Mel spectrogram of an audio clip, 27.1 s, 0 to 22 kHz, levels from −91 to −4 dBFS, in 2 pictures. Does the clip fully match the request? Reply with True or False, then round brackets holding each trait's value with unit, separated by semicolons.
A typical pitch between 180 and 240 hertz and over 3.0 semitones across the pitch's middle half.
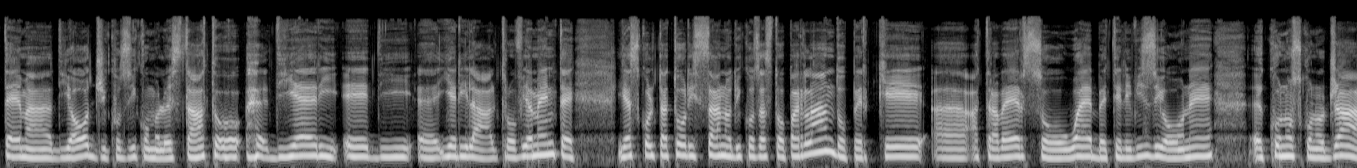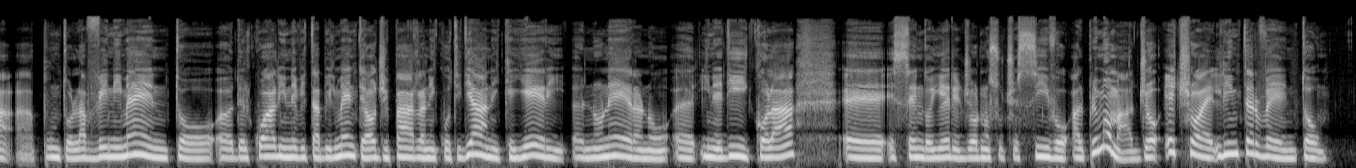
False (185 Hz; 2.6 semitones)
